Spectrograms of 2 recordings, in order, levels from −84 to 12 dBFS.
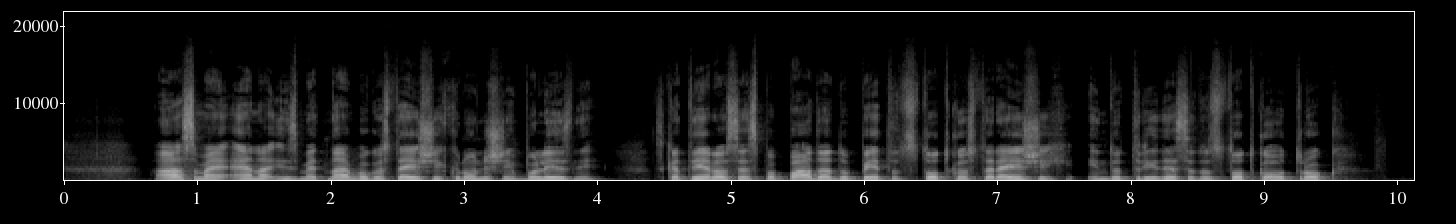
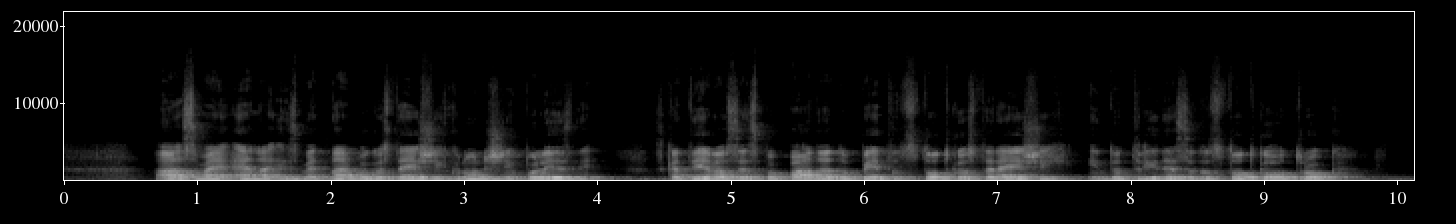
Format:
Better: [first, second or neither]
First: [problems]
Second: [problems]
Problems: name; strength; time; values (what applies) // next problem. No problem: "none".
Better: first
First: none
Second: room echo; dies away in 0.8 s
